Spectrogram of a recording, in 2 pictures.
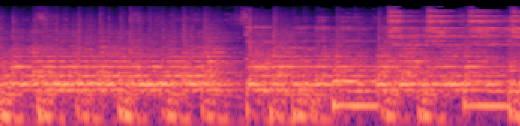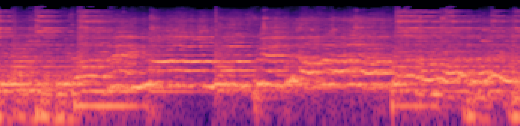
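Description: Yakshagana ensemble music: drum strokes in a steady rhythm with jingling hand cymbals over a steady drone, and the bhagavata's singing voice coming in about four seconds in.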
